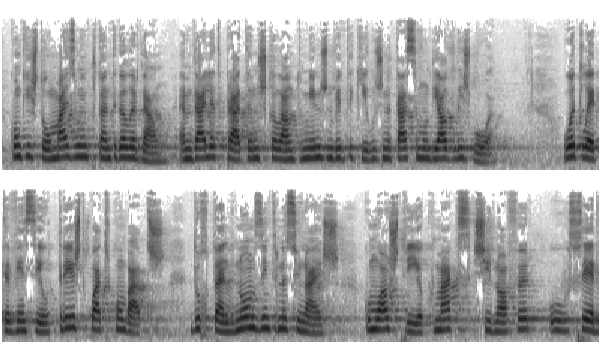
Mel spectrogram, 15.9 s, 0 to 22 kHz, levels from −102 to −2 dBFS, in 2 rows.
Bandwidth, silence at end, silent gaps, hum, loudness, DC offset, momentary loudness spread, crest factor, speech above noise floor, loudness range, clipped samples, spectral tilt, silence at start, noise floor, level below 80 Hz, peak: 15.5 kHz; 0 s; none; none; -21 LUFS; under 0.1%; 8 LU; 16 dB; 28 dB; 2 LU; under 0.1%; -4 dB/octave; 0.1 s; -49 dBFS; -58 dBFS; -4 dBFS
